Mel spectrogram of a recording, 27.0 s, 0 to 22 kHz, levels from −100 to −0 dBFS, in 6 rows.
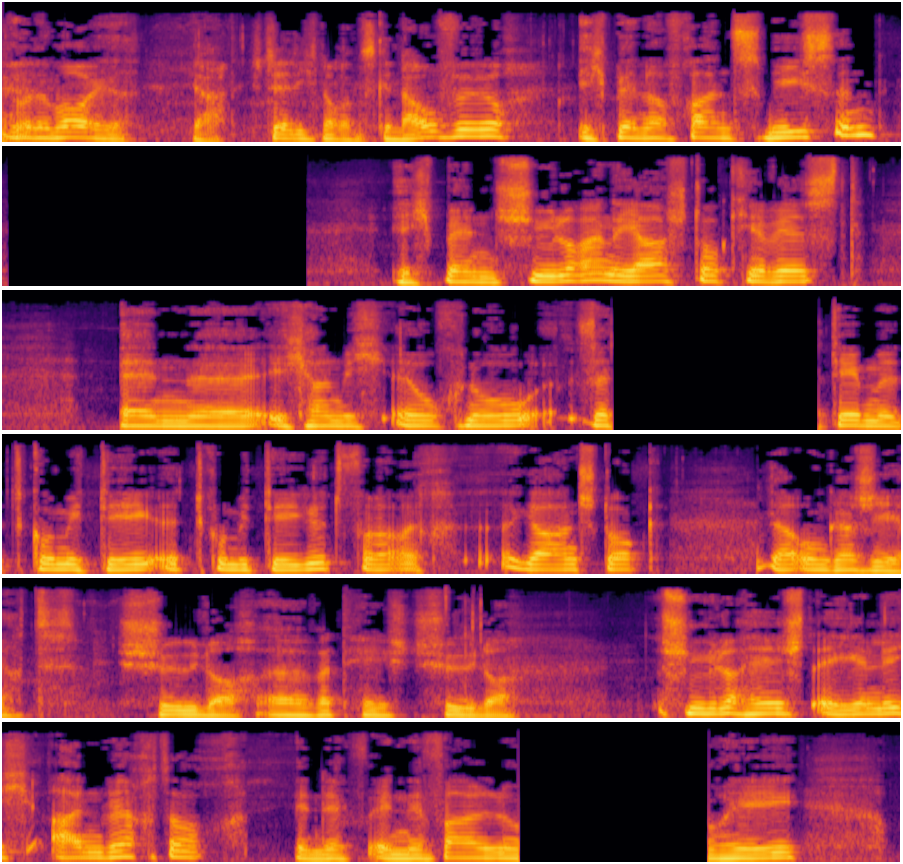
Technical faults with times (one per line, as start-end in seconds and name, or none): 4.52-6.02 rebuffering stall
12.04-13.07 rebuffering stall
25.05-26.01 rebuffering stall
